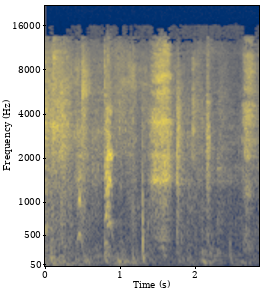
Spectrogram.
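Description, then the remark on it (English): A dog whimpers and lets out several short, sharp barks and yips in uneven bursts, fairly loud, with no one talking. “But Nicholson has at least been helping out a little bit by walking your dog, even though he hates dogs.”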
